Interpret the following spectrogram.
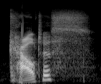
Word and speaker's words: Cautes: You do see the name Countess. It's spelled Cautes. Countess.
